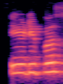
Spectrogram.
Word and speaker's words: Oedipus: O is silent there. Hmm. Oedipus complex.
